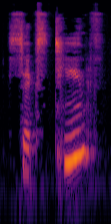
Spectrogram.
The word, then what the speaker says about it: sixteenth: that would sound similar 16th has two syllables and that second syllable was stretched out just a little bit longer than 60th 60th three syllables sixteenth sixtieth sixteenth sixtieth and then lastly as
